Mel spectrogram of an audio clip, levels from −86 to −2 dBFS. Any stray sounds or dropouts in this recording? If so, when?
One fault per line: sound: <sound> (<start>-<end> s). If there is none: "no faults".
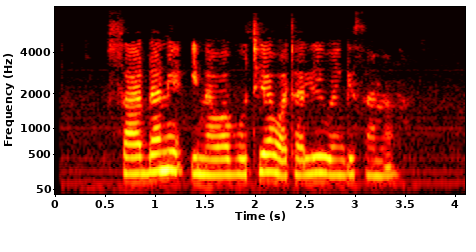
no faults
